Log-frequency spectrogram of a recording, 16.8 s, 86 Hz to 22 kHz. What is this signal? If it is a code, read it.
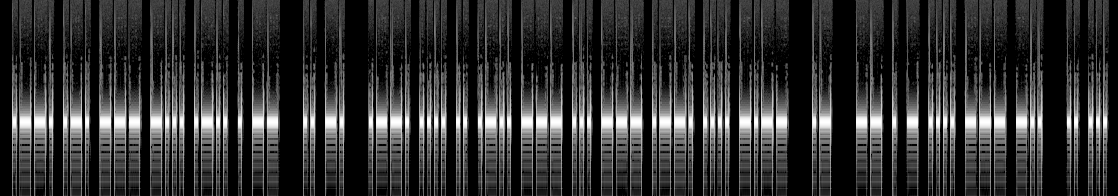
Morse code, heard as a keyed tone, about 22 wpm, 700 Hz. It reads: PROBLEM IN PHILOSOPHY A METHOD IS
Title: Sentences from Top 1400 Words 22wpm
